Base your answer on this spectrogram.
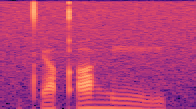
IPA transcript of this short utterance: tʼ e qʼ ɐ ɦ i

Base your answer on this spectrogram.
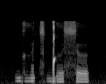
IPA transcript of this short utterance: ɡʱ ə̃ t͡s ɡ͡ǃ ə s ə

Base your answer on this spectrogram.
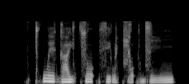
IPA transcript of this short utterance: t̪ʰ w e˥˧ ɡ a˧ j t͡s o˦ ʔ s j u˨˩ t͡ɕ o˨ ʔ d͡z i˨˦ ŋ

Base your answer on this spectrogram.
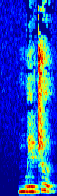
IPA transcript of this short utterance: m w e˧˥ ɪ̯ ʈ͡ʂ ɤ˥˩

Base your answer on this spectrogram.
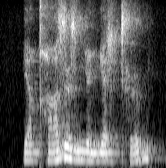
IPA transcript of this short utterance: e qʰ a z ə˞ z ɲ ɑ ɲ æ ɬ tʰ ə˞ b

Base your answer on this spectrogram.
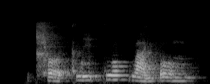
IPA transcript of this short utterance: t͡ɕʰ ɤː˨˩ t̚ k w i˦˥ ʔ k w o˥˩ k̚ w a˩˦ j ʔ o˧ m

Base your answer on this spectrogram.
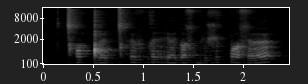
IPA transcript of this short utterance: ǀʰ ɔ ǃ ø l ǀʰ ø v ɡ œ r ø ɗ ɔ s b y ʃ ɵ k͡p ɔ s œ

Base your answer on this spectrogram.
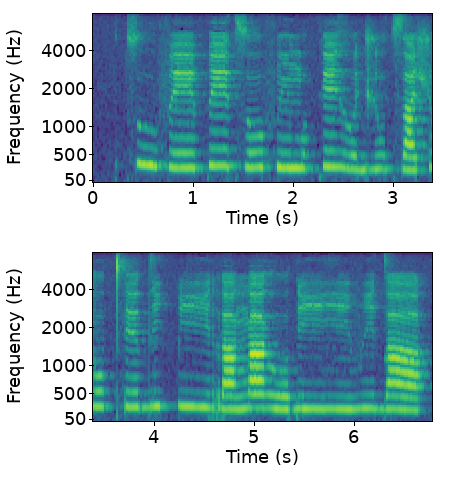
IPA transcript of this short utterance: t͡s u˦˨ f eː˨ p eː˦ t͡s ʊ˨˦ f ĩ˨ m ʊ˨ k e˦ ɣ ʊ˨ d͡ʒ u˨ t͡s a˨ ʃ o˦ tʰ ɪ˦ d i˦ k͡p iː˦˨ r a˨ ŋ a˦ ɣ o˨ ɗ iː˨ ɣ i˨ v i˦ d a˦˨

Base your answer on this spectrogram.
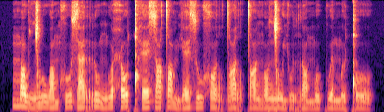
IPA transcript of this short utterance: m ɒ˥˩ w ŋ͡ǀ u˧˥˧ w ɒ˧˥ m x u˧˥˧ z a˧˥˧ r u˥˩ ŋ u˧˥ ħ o˧˥˧ ǃʰ ɛ˧˥ z ɵ˧˥ tˤ a˥˩ m j ɛ˧˥˧ z u˥˧ x ɔ˥˩ r dˤ a˧˥˧ r tˤ a˧˥˧ ŋ ɔ˧˥˧ ŋ͡ǀ u˥˩ j u˥˩ r ɒ˥˩ m o˥˧ kʷ ɛ˥˧ m ɵ˥˩ ǃ o˥˩

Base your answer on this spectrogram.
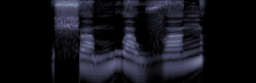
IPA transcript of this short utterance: ʂ a˨˩˦ m w a˨˩˨ w v a˧˥ ŋ

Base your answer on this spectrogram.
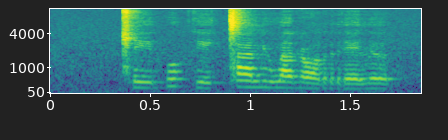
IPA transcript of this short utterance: ǁ e p o k e ǀ a l ʏ w a ɳ ɔ r ɛ l ə

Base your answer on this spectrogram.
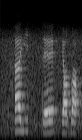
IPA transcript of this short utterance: h a j i tː ɛ | ɪ dˤ ɪ

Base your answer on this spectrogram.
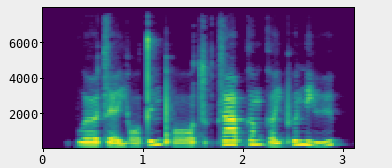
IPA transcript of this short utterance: kʷ œː˨ t͡s ɛː˨˩ j ɔː˨˩ t̪ ɪ˥ ŋ pʰ ɔː˨˧ t͡s ʊ˨ k̚ t͡s aː˥ p̚ k ɐ˥ m k ɐ˨ j pʰ ɵ˥ n j yː˨˥ p̚

